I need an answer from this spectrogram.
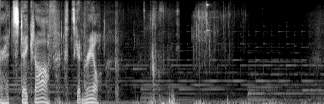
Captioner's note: footsteps crunching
